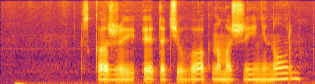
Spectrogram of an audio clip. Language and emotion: Russian, sad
